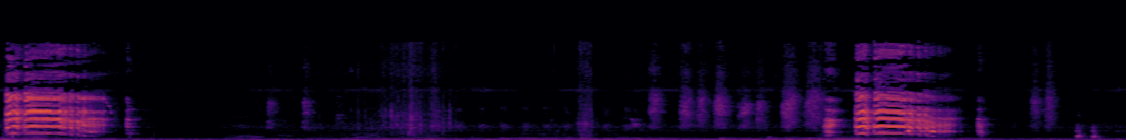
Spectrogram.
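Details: Serama chicken crowing: two short, shrill, high-pitched crows about eight seconds apart, each roughly a second long, with scattered clicks and faint background noise between them.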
